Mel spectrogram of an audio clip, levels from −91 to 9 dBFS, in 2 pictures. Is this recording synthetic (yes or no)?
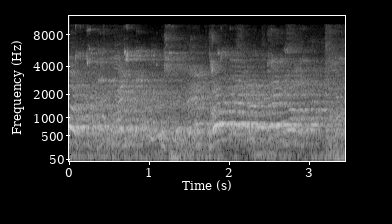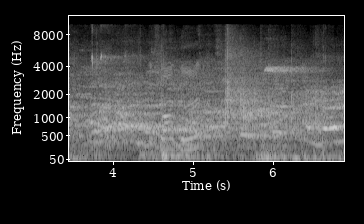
yes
